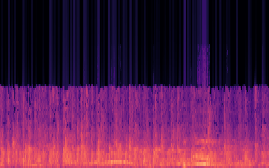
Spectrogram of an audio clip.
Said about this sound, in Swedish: En applåd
